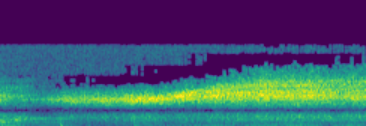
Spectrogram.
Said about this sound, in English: Boy, that cosmic surface car is really roaring now. That's because it's supercharged with super fuel.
